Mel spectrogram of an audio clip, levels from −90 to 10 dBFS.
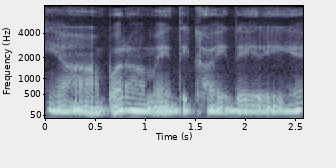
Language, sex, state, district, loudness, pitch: Hindi, male, Himachal Pradesh, Shimla, -13 LUFS, 125 Hz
